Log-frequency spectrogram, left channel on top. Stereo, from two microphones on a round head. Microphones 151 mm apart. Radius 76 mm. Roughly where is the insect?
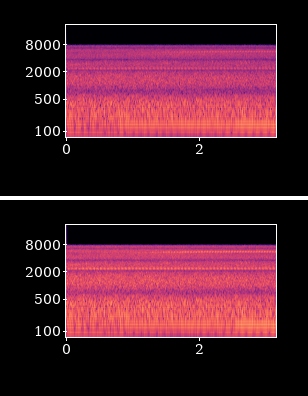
Right.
